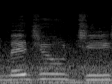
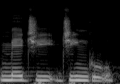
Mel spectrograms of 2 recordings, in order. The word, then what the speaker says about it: Meiji Jingu: All right, so we are at the Meiji Jingu Shrine. Actually, you tell it because I'm way too tired. Well, you said it pretty correct. We're at the Meiji Jingu, I think.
